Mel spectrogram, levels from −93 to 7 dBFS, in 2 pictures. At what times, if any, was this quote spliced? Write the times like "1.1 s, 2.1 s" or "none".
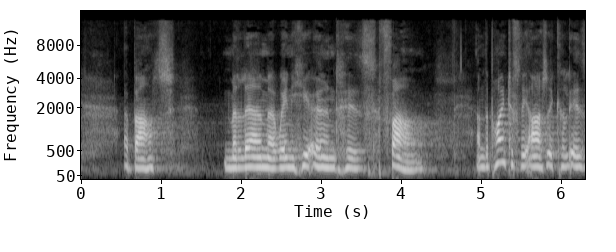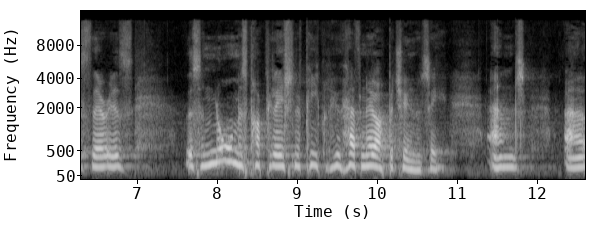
4.9 s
